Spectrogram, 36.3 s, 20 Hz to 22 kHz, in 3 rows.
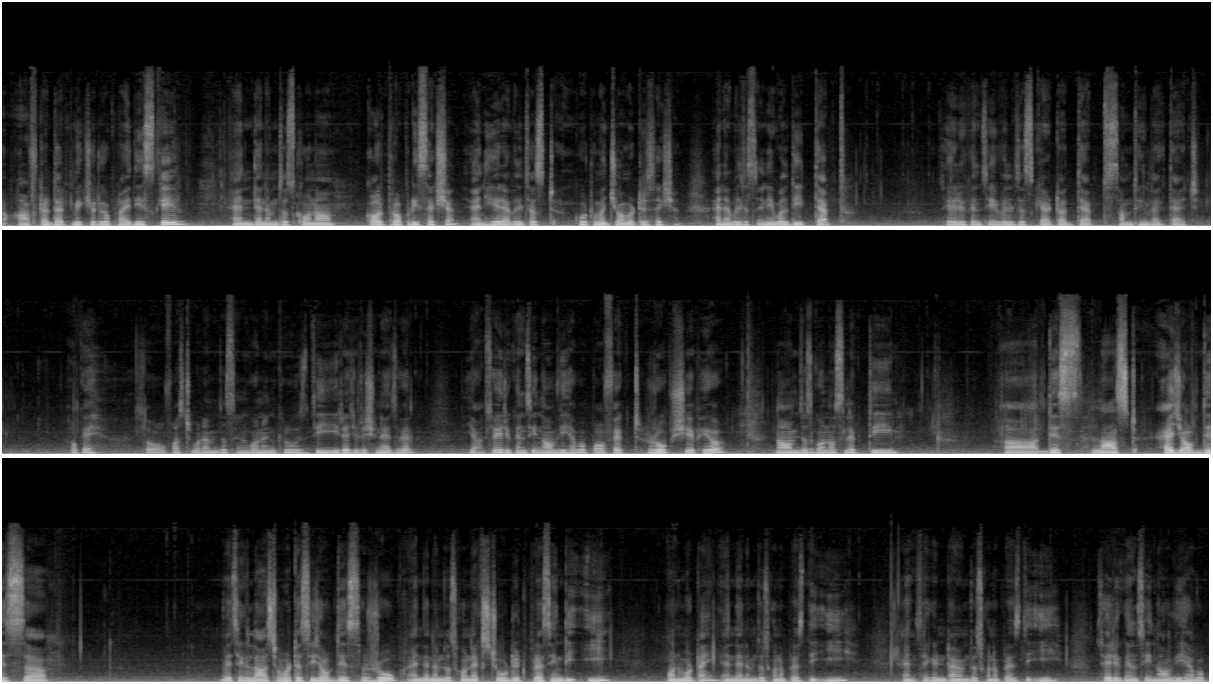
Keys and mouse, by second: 1.0 ctrl+a, 2.1 middle click, 2.3 drag, 2.5 shift+middle drag, 2.7 shift+click, 3.3 middle drag, 3.9 click, 5.6 click, 8.2 click, 8.8 click, 9.1 click, 9.5 click, 10.5 middle click, 11.2 middle drag, 11.9 middle drag, 12.3 shift+middle drag, 12.8-15.6 middle drag, 15.6 click, 15.9 click, 16.9-19.4 middle drag, 20.0 middle drag, 20.7 middle click, 21.4 click, 22.4 Tab, 23.0 click, 23.9-25.2 drag, 25.9 click, 26.1 middle click, 26.7 click, 28.0 shift+click, 28.4 click, 29.0 click, 30.1 e, 31.8 e, 33.3 e, 35.3 Tab, 35.7-36.1 drag.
